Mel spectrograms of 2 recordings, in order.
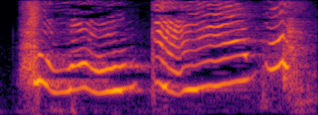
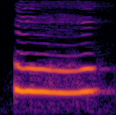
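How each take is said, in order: First: It is said in an excited tone. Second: It is said in a sad tone.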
